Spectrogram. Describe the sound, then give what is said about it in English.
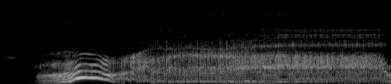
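A single drawn-out growling groan swells up and sinks back down, loud, then gives way to a steady, hissing rumble that lingers to the end. It is heard off in the distance. No one speaks. “was it a growling?”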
